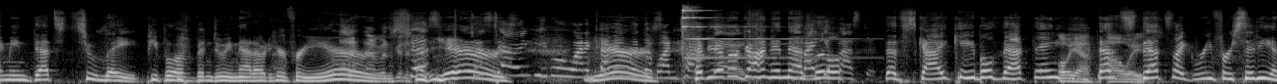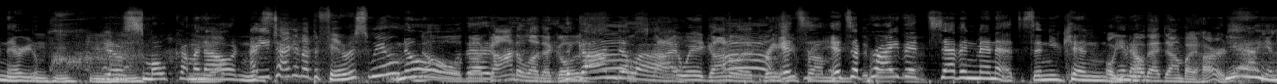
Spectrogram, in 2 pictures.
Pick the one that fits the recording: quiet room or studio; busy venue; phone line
busy venue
